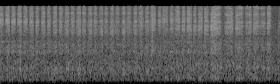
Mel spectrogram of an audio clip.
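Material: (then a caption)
Paper. A graphite pencil held in the fingers strokes, rubs and shades across a recycled-paper page of a spiral-bound sketchbook lying flat on a wooden desk while drawing a bird. Quiet, bright, scratchy hiss comes in a quick, steady run of back-and-forth strokes, with almost no low end.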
